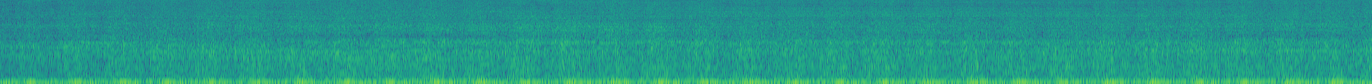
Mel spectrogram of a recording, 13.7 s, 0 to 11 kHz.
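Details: 1996 MGF 1.8 MPI rough idle despite new intake gasket, IACV valve, rotor, cap and HT leads; lumpy, hunting, stumbling beat caused by a vacuum pipe disconnected from the ECU; the car ran perfectly once it was reconnected.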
